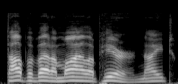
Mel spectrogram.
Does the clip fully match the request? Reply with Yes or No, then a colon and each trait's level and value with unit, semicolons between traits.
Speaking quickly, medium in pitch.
Yes: fast, 235 wpm; medium, 155 Hz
